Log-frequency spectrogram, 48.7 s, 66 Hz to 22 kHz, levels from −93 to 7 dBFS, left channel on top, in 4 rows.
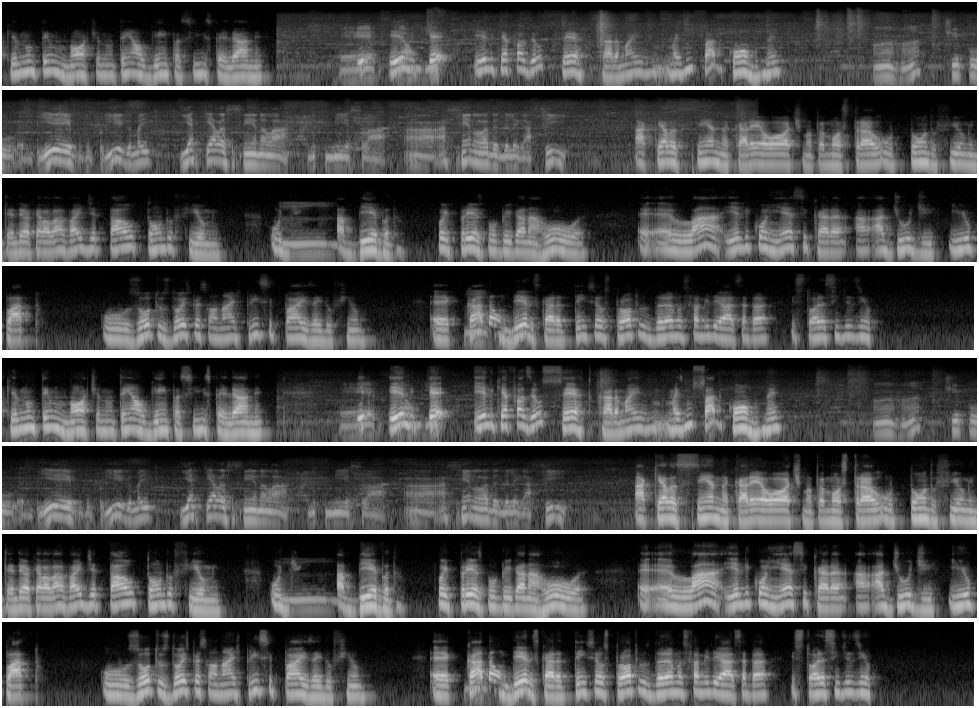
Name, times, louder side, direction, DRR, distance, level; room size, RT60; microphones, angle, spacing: voice 1, 0.0-3.3 4.4-5.6 5.9-9.8 20.1-27.1 27.7-28.0 28.6-29.4 29.8-31.7 32.3-36.9 37.8-41.2 41.9-46.1 46.4-47.4, right 5 dB, 85° right, 0.5 m, -27 dB
sound 1, 3.4-21.6, left 5 dB, 85° left, 1.5 m, -53 dB
voice 2, 4.2-4.7 4.9-5.5 10.9-11.5 11.8-14.1 14.4-19.3 27.8-28.6 42.3-43.0, left 1 dB, 35° left, 0.9 m, -36 dB
12.5 x 12.0 x 2.8 m
head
